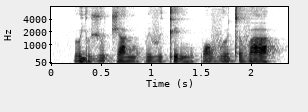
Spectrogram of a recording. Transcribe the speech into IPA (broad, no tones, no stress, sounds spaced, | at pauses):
ɵ j ɵ ʒ ɵ t͡ʃ a ŋ ɔ p e v e kʼ e ŋ o p ɔ v ɵ tʼ ə v a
